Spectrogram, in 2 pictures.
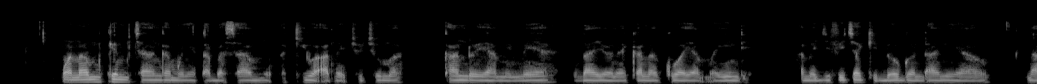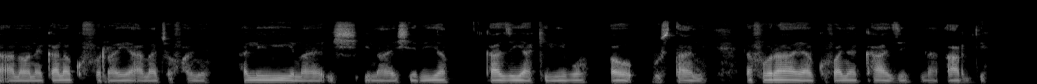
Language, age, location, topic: Swahili, 36-49, Kisumu, agriculture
